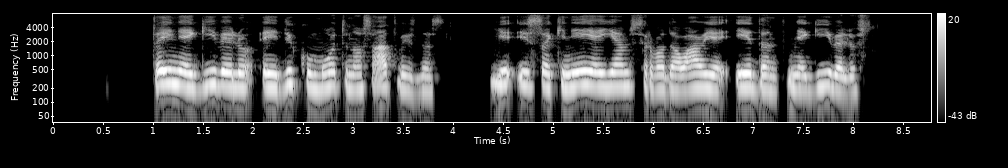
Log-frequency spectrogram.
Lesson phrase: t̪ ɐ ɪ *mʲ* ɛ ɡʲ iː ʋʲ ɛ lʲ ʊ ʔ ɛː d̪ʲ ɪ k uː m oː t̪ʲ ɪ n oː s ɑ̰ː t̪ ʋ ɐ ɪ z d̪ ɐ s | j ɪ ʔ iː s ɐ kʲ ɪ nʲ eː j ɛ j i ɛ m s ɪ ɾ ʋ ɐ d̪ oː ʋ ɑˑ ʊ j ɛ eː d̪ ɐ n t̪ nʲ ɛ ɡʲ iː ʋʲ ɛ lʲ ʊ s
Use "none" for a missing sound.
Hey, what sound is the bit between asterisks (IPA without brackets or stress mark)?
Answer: nʲ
